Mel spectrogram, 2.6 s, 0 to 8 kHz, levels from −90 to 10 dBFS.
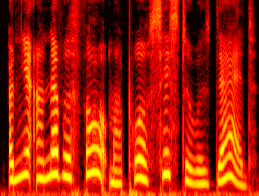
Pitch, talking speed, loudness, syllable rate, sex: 265 Hz, 230 wpm, -18 LUFS, 5.0 syllables/s, female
